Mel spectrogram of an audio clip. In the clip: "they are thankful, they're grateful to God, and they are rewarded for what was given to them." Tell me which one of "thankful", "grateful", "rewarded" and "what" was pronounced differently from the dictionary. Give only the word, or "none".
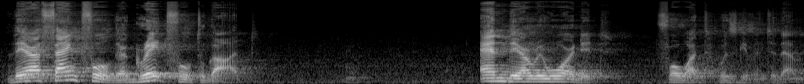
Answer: none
